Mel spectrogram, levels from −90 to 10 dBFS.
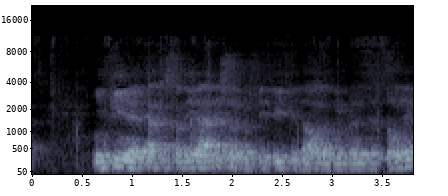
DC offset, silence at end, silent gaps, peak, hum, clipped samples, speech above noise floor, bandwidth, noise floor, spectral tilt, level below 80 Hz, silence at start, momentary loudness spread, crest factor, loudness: under 0.1%; 0 s; none; -16 dBFS; none; under 0.1%; 31 dB; 11.5 kHz; -63 dBFS; -7.5 dB/octave; -66 dBFS; 0 s; 7 LU; 16 dB; -33 LUFS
